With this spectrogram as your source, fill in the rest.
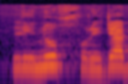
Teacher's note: یہاں پہ را کو موٹا نہیں پڑھیں گے کیونکہ را کے نیچے زیر ہے۔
